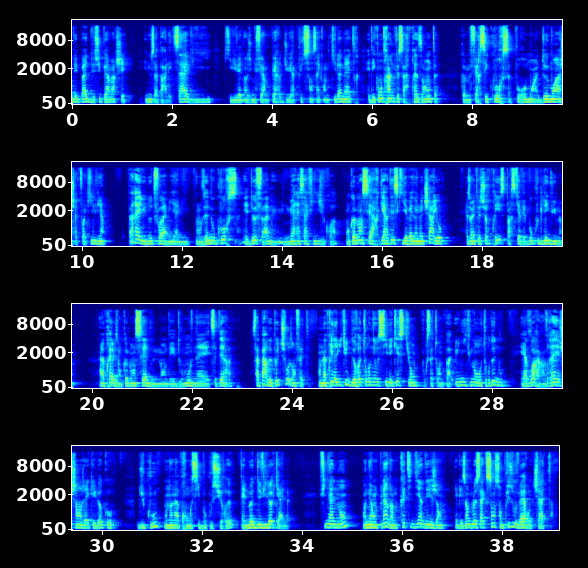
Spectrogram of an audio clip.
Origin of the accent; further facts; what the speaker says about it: Switzerland; on est suisse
